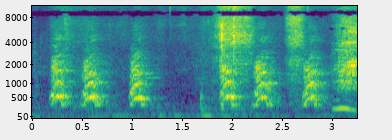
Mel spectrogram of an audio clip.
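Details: Rottweiler pups, eleven in all, hungry after deworming and clamouring for food. About nine short squealing yelps repeat at a quick, uneven pace, with one lower drawn-out whine at the end.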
